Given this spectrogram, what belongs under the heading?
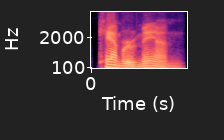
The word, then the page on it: cameraman: American English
